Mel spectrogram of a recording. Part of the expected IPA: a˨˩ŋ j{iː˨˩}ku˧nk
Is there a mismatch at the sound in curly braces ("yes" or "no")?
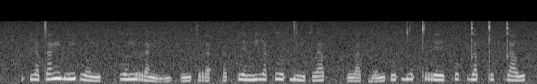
no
